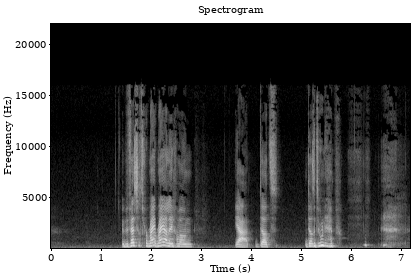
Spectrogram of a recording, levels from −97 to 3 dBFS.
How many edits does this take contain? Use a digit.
3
